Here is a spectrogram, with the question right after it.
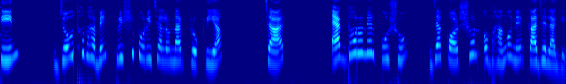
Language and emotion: Bengali, neutral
